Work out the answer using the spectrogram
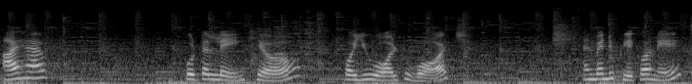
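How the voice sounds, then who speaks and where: A woman's voice: on the high side, expressive, slow, music in the background. A woman teaching young children in an online class. She reads from a textbook and explains it patiently, step by step.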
